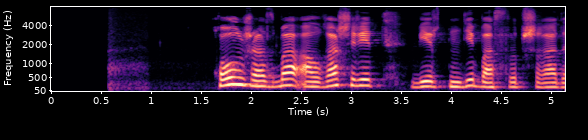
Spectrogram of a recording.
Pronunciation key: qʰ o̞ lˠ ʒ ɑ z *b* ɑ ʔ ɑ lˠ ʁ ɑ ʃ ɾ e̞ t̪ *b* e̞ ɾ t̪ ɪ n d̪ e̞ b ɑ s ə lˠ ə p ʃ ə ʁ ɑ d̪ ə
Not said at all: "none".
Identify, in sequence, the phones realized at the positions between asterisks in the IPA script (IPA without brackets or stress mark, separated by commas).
b, b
